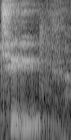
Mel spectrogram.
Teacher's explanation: front rounded vowels, like exactly the high vowel in French, U, in the word tu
